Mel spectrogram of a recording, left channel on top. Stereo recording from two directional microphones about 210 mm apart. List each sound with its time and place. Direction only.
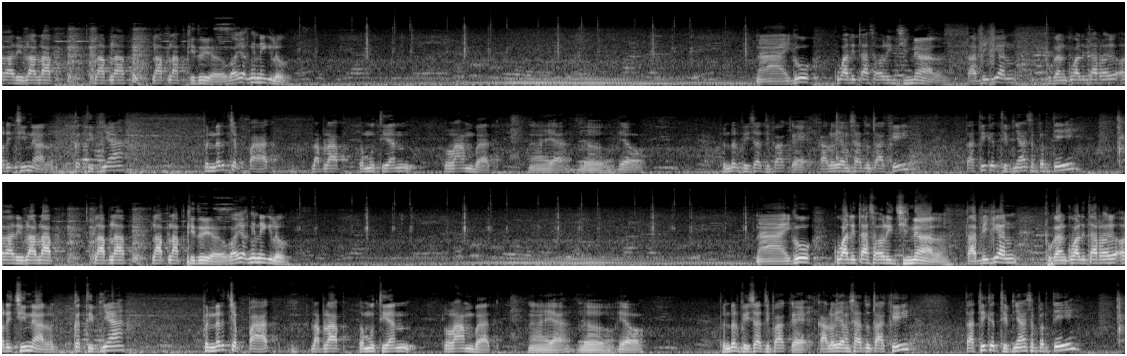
0.0 s a man's voice: 40° right (ahead or behind)
7.5 s a man's voice: 35° right (ahead or behind); by 21.9 s 55° right (ahead or behind)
